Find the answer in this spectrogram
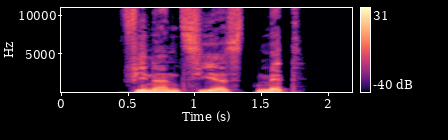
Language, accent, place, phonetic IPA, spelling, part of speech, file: German, Germany, Berlin, [finanˌt͡siːɐ̯st ˈmɪt], finanzierst mit, verb, De-finanzierst mit.ogg
- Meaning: second-person singular present of mitfinanzieren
